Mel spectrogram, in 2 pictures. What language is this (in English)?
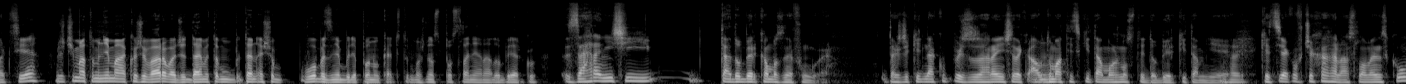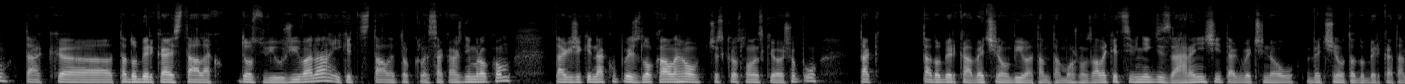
Slovak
